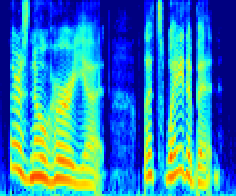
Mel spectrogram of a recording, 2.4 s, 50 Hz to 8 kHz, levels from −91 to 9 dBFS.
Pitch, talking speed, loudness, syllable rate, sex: 245 Hz, 205 wpm, -17 LUFS, 6.2 syllables/s, female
